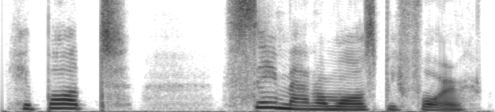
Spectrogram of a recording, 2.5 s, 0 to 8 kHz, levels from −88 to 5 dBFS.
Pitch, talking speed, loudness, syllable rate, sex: 245 Hz, 95 wpm, -16 LUFS, 5.3 syllables/s, female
